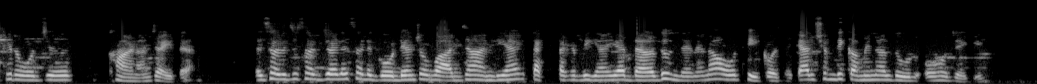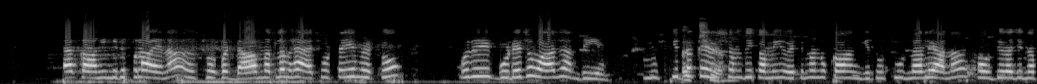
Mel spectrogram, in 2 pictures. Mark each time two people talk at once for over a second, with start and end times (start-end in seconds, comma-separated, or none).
none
